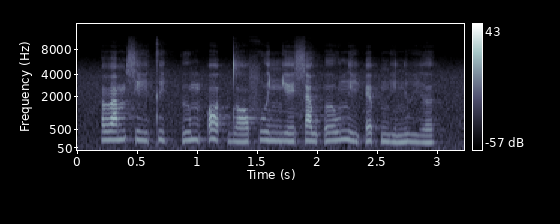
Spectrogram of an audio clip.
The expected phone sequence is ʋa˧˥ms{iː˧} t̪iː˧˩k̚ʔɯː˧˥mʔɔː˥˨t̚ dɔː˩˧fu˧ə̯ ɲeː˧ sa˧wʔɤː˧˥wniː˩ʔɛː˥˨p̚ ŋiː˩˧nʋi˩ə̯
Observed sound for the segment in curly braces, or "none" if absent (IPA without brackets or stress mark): iː˩˧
